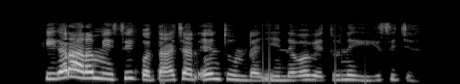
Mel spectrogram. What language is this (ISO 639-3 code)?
kln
